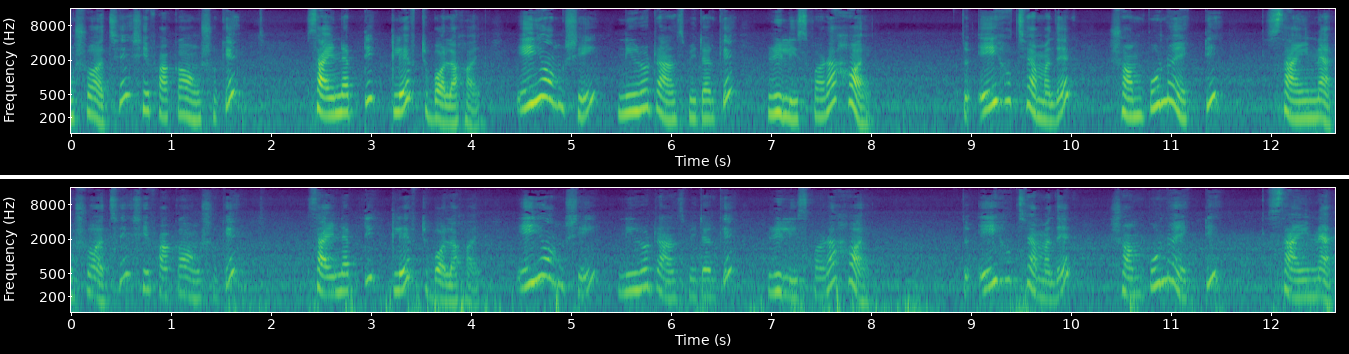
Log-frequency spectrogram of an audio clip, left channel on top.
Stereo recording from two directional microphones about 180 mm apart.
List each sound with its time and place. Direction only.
0.1 s a woman's voice: 50° left (ahead or behind)
8.9 s a woman's voice: 45° left (ahead or behind)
